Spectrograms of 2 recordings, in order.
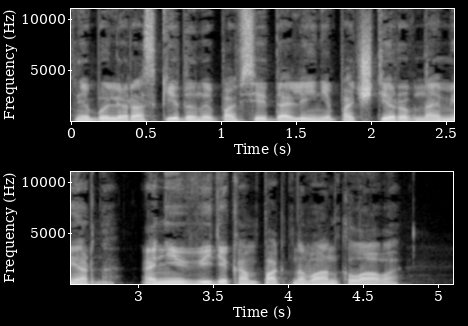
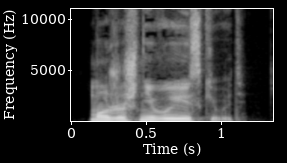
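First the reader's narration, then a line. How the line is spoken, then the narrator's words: Gloomy advice. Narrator (Russian): мрачно посоветовал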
